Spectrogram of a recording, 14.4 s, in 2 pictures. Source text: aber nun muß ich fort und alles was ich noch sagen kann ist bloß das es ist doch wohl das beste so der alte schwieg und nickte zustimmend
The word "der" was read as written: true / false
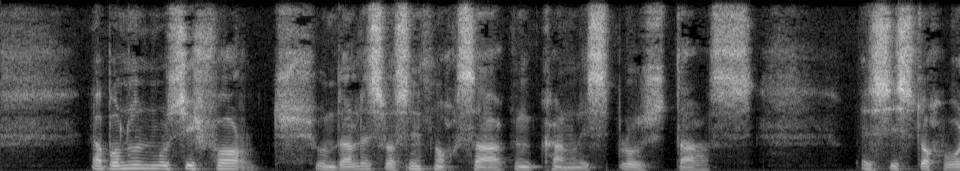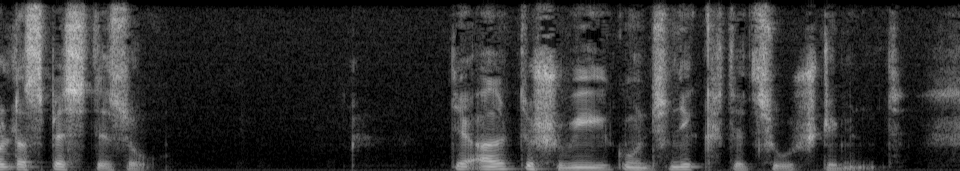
false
